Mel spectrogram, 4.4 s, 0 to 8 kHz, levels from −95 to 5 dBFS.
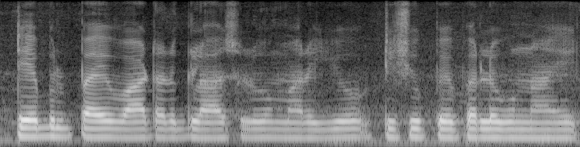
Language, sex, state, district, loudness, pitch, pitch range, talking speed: Telugu, male, Telangana, Mahabubabad, -17 LUFS, 125 Hz, 125-130 Hz, 110 wpm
